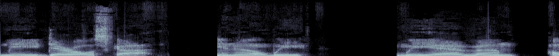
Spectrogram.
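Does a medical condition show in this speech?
Yes: ALS.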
